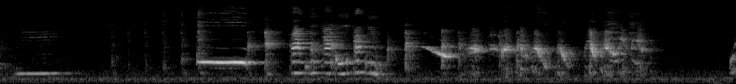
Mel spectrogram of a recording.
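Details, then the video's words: Pet parrot, described as cheeky, chatters in a scratchy, speech-like voice, with a loud squawk and rising whistled syllables breaking through; human voices are heard too. "Mon perroquet L'INSOLENT"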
